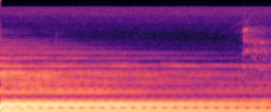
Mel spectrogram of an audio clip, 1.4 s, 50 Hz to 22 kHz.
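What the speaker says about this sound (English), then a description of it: "followed by a single A note played on the open 5th string" A single open A note rings out on the fifth string of a fingerstyle acoustic guitar, sustaining clearly and decaying slowly on its own with no talking.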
